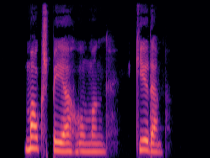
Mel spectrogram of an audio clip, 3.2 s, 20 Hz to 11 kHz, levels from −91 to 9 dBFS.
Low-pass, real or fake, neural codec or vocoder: 9.9 kHz; fake; codec, 24 kHz, 0.9 kbps, WavTokenizer, medium speech release version 1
